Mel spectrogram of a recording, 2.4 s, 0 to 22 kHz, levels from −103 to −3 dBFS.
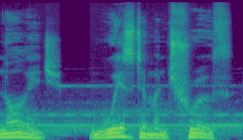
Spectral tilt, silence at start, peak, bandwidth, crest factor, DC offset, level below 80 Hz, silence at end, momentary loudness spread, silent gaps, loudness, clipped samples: -5 dB/octave; 0 s; -12 dBFS; over 20 kHz; 14 dB; under 0.1%; -44 dBFS; 0 s; 10 LU; none; -27 LUFS; under 0.1%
